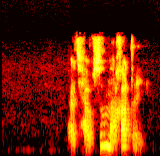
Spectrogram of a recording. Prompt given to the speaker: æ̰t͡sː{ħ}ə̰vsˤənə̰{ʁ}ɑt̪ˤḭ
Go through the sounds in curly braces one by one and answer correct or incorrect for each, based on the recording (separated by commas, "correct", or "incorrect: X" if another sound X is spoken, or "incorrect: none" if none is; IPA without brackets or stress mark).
correct, incorrect: χ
